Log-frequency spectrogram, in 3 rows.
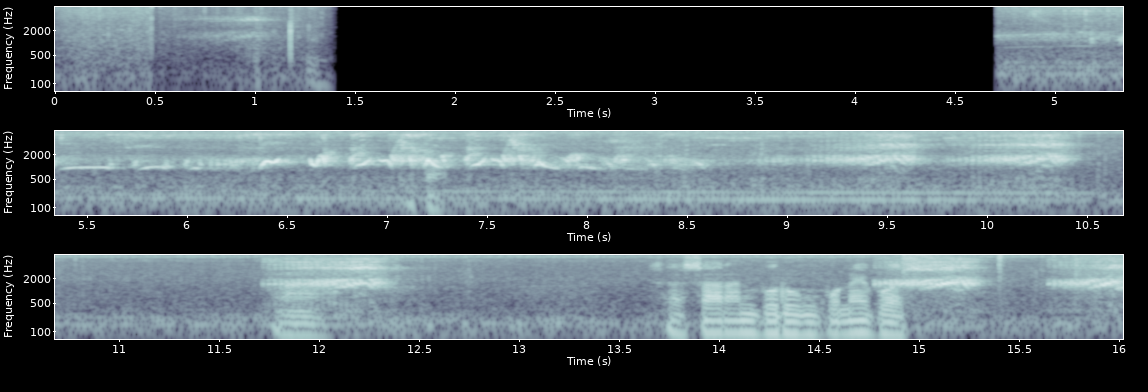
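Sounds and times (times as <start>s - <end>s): birds chirping and whistling: 4.7s - 13.8s, 14.6s - 16.0s.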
